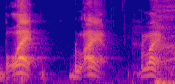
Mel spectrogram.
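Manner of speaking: punchy spoken blam blam blam; shotgun sound. Retold or imitated. Storyteller imitating Nathan's shotgun, punchy blams. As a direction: fire off the words like shots. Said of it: "Nice shotgun sound".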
